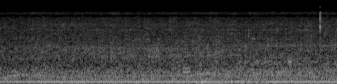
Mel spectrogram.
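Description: A steady low hum of pumps and bubbling water fills the air, with no animal voice.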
